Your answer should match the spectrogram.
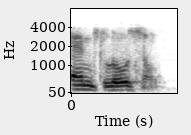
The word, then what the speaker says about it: Endlösung: And it really shocked me to learn that the phrase, I think it's pronounced Endlösung? – The Endlösung, yes.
